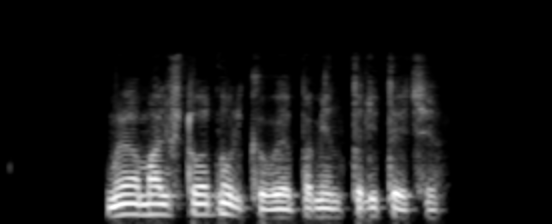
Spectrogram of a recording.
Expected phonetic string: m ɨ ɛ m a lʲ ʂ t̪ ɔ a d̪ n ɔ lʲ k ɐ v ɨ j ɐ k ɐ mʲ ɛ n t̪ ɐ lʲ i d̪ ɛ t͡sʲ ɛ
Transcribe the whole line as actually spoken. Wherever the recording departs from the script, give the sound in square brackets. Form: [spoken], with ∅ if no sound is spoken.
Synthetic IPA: m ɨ [a] m a lʲ ʂ t̪ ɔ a d̪ n ɔ lʲ k ɐ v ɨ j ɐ [p] ɐ mʲ ɛ n t̪ ɐ lʲ i [t̪] ɛ t͡sʲ ɛ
